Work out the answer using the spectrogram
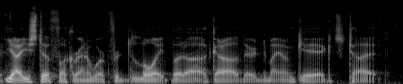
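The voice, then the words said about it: Generic frat-guy character voice. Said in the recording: “Should I do an impression of each one? ... every impression is going to sound the exact same. It's all just frat Dave.”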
